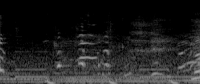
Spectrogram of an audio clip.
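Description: Background music with a steady beat, mixed with high, excited voices.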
